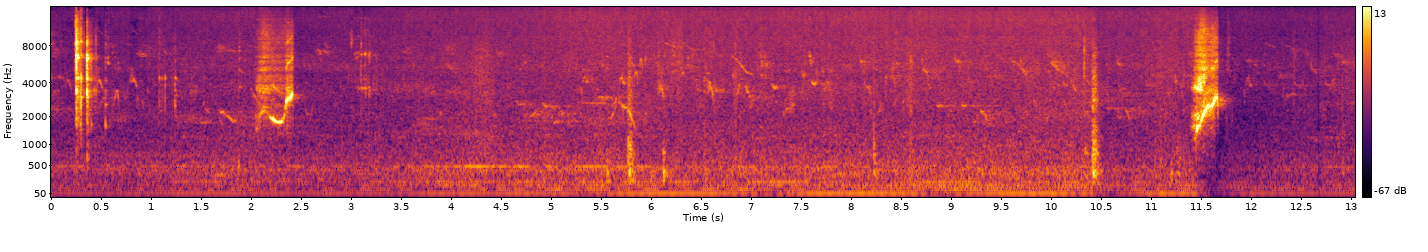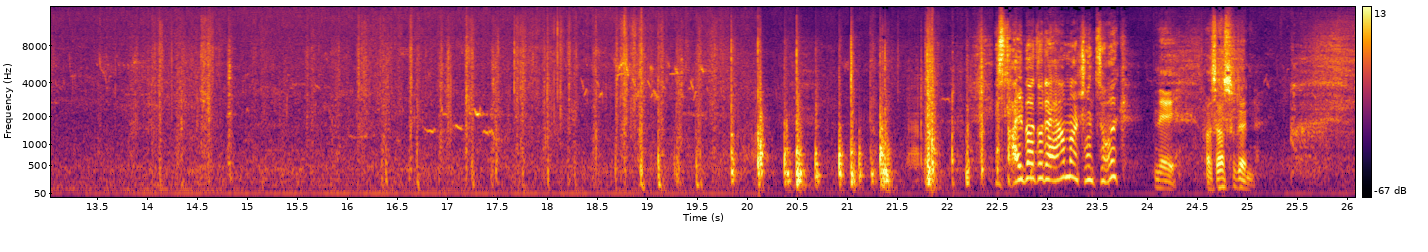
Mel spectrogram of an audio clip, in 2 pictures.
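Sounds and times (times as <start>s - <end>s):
birds chirping: 0.0s - 26.0s
loud rising whistle: 2.0s - 2.5s, 11.4s - 11.8s.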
